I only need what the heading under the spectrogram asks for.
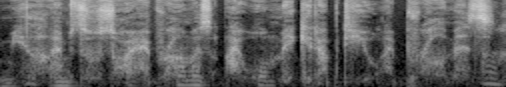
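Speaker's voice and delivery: barely-there, very quiet whisper. In a role-play scene, his character speaks to another character, speaking really quietly. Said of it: "say like really quiet".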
